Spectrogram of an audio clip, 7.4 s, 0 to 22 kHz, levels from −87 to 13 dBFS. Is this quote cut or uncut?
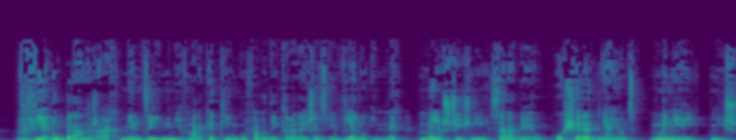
cut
